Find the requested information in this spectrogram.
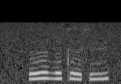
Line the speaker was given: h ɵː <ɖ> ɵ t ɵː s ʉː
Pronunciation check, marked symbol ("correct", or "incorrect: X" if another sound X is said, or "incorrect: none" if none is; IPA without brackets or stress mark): incorrect: ð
